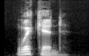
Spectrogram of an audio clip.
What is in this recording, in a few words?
"wicked", voice, english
